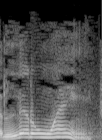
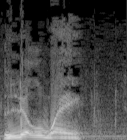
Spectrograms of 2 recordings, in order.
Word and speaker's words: Lil Wayne: How do you turn a white middle class guy in the suburbs into Little Wayne? Or Lil Wayne, if you want to be correct in the pronunciation of his name. Lil Wayne.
